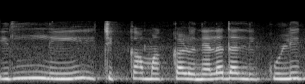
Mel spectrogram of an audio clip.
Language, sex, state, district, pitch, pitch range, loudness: Kannada, female, Karnataka, Dakshina Kannada, 265 Hz, 255-275 Hz, -12 LUFS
